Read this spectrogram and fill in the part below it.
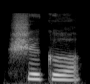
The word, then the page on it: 诗歌: shī gē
